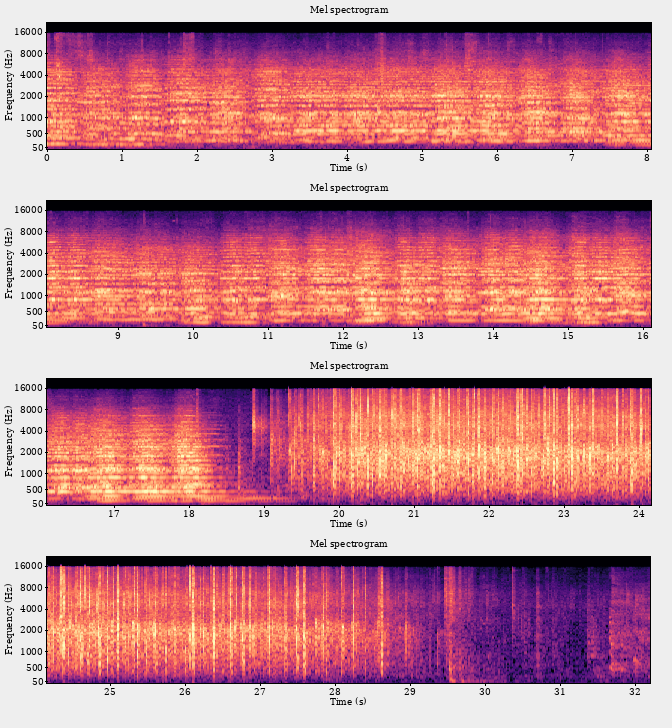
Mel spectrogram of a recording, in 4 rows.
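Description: Student string orchestra of violins and cellos playing the closing bars of a piece, ending on a held chord about 18 seconds in. Audience applause follows for about ten seconds, dying away near the end.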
